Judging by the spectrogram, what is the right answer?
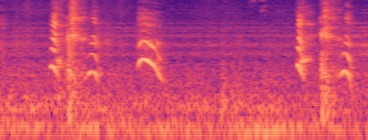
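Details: Several quick, high-pitched, squeaky sneezes in a row, each a sharp burst with a voiced tail, from a VTuber during a stream.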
